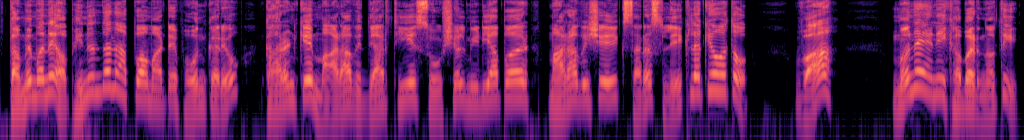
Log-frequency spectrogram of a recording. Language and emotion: Gujarati, surprised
